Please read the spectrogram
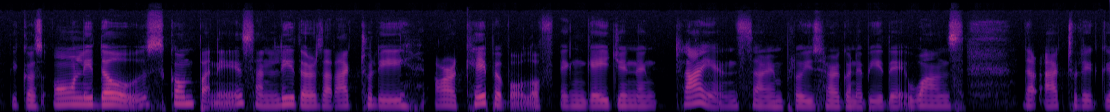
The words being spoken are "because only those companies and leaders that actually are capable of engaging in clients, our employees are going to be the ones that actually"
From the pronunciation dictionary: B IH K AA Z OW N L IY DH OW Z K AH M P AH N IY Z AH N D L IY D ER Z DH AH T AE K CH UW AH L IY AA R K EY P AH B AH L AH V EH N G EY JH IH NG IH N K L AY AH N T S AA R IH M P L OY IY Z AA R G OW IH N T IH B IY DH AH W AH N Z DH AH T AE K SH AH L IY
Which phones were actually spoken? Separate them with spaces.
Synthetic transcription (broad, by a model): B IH K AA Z OW N L IY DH OW S K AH M P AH N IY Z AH N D L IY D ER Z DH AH T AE K CH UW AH L IY AA R K EY P AH B AH L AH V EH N G EY JH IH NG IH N K L AY AH N T S AA R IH M P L OY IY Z AA R G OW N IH B IY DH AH W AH N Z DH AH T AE K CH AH L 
